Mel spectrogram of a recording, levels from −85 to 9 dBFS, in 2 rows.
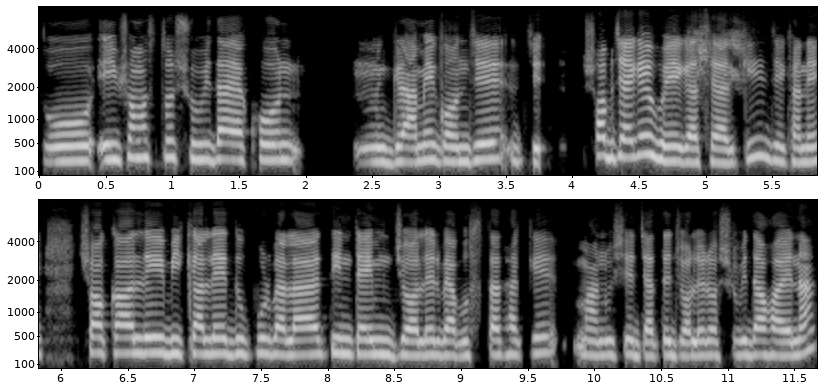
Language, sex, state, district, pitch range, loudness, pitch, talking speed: Bengali, female, West Bengal, Jalpaiguri, 210-240 Hz, -14 LUFS, 225 Hz, 160 wpm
